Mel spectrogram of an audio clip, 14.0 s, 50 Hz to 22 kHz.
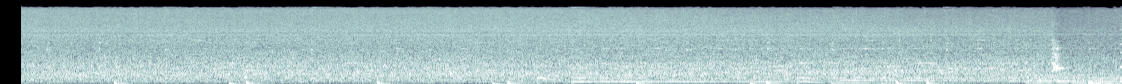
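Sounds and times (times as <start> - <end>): waterfall rushing: 0.3 - 14.0
low thumps on microphone: 2.9 - 3.4, 6.2 - 6.7, 8.0 - 8.3, 9.4 - 10.0.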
